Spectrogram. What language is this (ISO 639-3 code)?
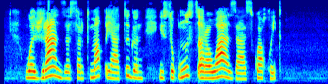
abk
